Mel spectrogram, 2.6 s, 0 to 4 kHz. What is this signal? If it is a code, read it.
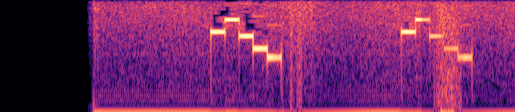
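Five-tone selective call (ZVEI), heard as quick runs of five tones, tones of about 80 ms. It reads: 88742
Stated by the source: ZVEI five-tone selective call received on an SDR.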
